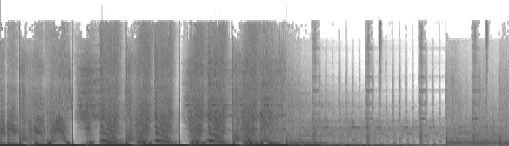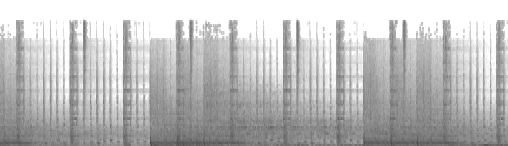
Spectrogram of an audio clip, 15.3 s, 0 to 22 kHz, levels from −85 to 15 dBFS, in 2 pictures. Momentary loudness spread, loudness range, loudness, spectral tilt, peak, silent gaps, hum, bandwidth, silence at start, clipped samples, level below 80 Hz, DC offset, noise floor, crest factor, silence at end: 17 LU; 14 LU; -13 LUFS; -4 dB/octave; 0 dBFS; none; none; 19.5 kHz; 0 s; under 0.1%; -12 dBFS; under 0.1%; -33 dBFS; 10 dB; 0 s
